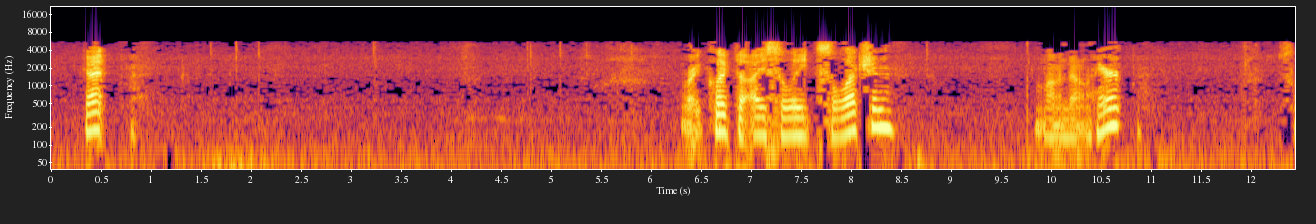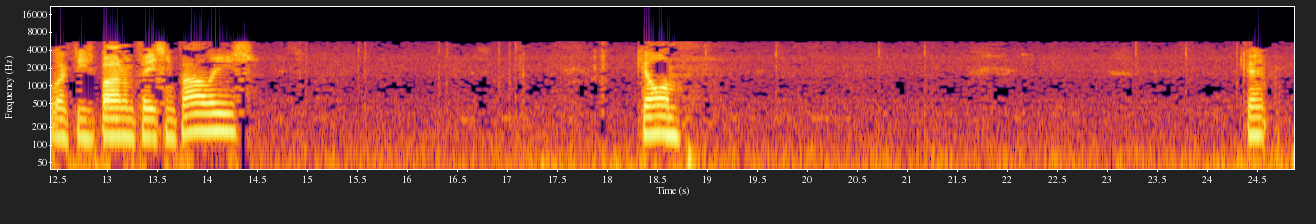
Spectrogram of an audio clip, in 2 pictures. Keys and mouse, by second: 0.0 alt+middle click, 3.4-4.9 alt+middle drag, 5.2 middle click, 5.8-8.3 right drag, 8.9-10.7 alt+middle drag, 13.0 ctrl+click, 13.6 ctrl+click, 15.0 ctrl+click, 15.6 ctrl+click, 16.4 ctrl+click, 19.1 alt+middle click, 23.4 alt+middle click.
